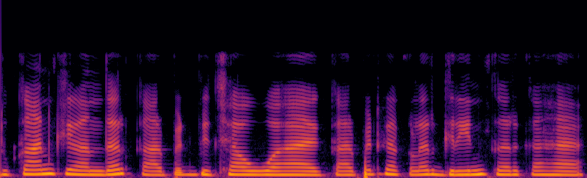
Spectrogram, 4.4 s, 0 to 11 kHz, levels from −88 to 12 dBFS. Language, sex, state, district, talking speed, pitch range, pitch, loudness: Hindi, female, Jharkhand, Garhwa, 190 wpm, 230-255 Hz, 235 Hz, -16 LUFS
